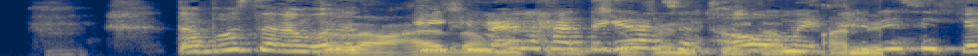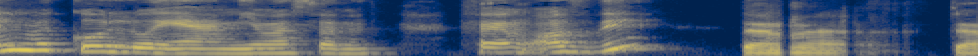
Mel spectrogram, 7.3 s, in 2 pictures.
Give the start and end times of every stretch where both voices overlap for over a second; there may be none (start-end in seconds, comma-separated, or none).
1.2-3.3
